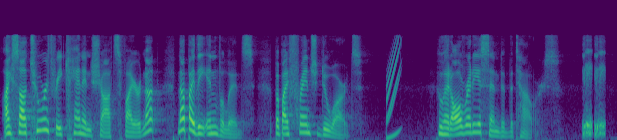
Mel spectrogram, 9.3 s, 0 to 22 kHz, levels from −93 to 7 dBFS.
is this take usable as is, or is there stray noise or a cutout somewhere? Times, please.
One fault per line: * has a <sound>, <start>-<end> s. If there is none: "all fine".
* has a chirp, 5.8-6.0 s
* has a laugh, 8.7-9.1 s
